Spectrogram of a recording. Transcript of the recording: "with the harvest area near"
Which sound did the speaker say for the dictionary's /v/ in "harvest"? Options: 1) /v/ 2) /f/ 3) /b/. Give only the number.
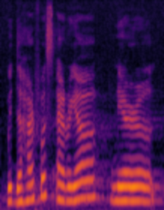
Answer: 2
